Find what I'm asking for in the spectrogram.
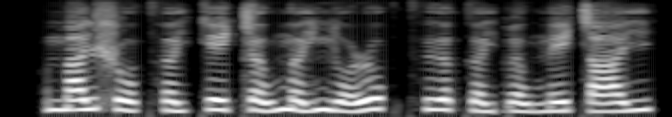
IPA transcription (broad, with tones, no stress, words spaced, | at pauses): ma˧˥jʂo˨˩˦t̪ʰə˨˩jke˧ cə˨˩˦wmə˨˩˦jɲo˨˩˨ɹo˦˥k̚ t̪ʰɨ˧ə̯kə˨˩jɓə˨˩wme˧˥ ca˧˥j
